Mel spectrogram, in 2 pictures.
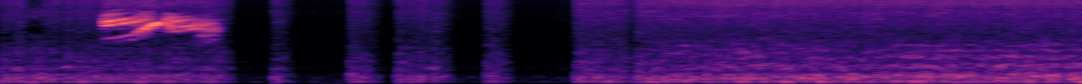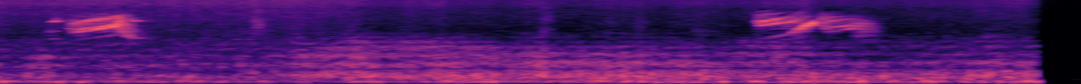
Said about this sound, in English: can you play the example of an avalanche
